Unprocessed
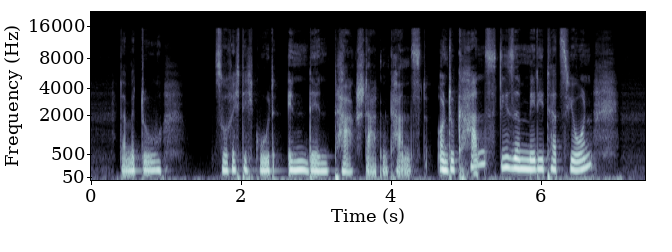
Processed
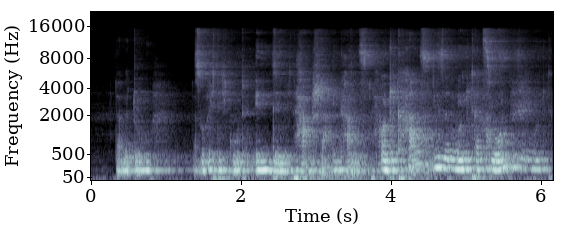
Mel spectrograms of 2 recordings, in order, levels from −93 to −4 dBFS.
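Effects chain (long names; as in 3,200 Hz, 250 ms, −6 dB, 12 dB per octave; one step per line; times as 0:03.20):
tempo change 1.2×
repeating echo 1,021 ms, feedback 30%, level −10 dB
convolution reverb, pre-delay 3 ms, DRR −0.5 dB
level −6 dB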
